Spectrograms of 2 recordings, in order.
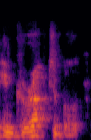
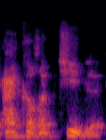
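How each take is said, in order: First: The stress is placed the English way. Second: The stress is placed the French way. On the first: The speaker calls it right. "we say incorruptible" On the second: The speaker calls it wrong. "You're speaking it in the French way"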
